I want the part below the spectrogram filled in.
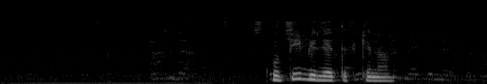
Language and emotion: Russian, neutral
